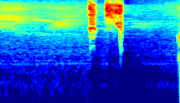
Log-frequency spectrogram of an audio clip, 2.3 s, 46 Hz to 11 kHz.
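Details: Yellow-collared miniature macaw kept as a pet, Paradise, California, July 2008: two short, harsh, noisy squawks in quick succession and a brief third at the close, between a woman's soft coaxing words.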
